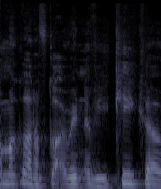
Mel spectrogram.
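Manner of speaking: plain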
